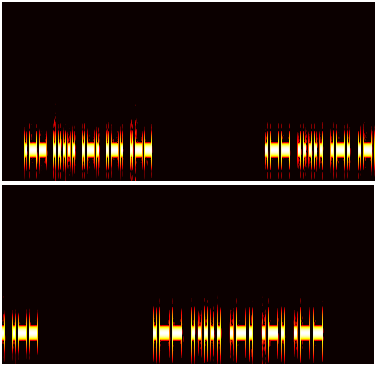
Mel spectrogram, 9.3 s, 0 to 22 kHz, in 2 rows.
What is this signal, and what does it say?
Morse code, heard as a keyed tone, about 36 wpm, 700 Hz. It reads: W5RRW W5RRW W5RRW
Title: Speed Racing - USA Call Signs 30wpm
